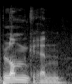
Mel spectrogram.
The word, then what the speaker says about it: Blomgren: I'd say Wilhelm Blomgren. Perfect. That's perfect. Blomgren?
